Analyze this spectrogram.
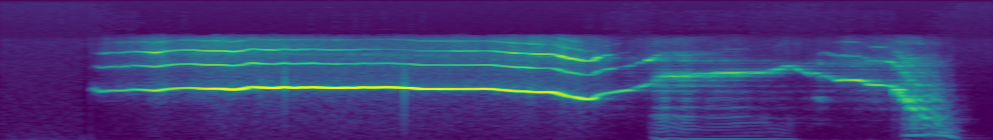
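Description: An elk cow call, the cow calling a group of elk over: a long, steady, whistly tone with harmonics dips briefly, jumps to a higher note, then ends in a quick descending squeal. No one talks over it.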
